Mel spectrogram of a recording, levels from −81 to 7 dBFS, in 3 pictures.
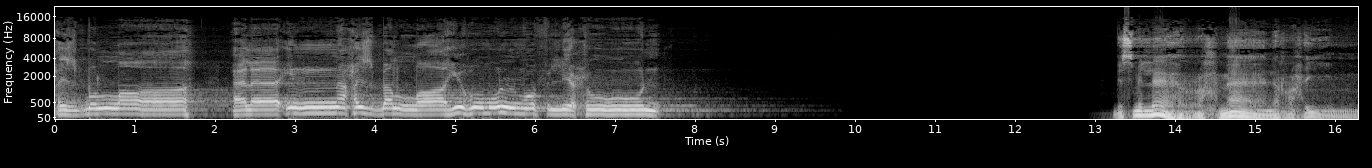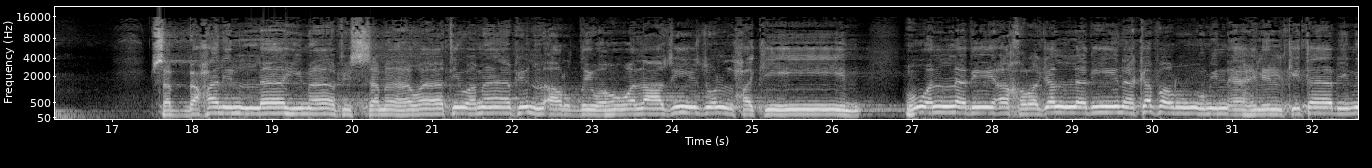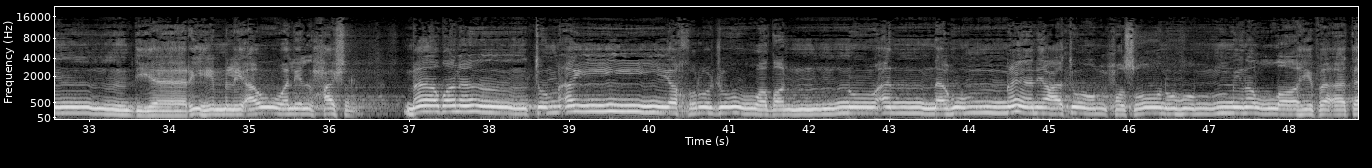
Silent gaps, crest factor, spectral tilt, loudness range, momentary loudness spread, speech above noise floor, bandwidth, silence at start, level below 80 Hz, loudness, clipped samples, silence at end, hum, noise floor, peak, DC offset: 10.45-12.87 s; 10 dB; -6 dB/octave; 5 LU; 7 LU; 80 dB; 15.5 kHz; 0 s; -32 dBFS; -9 LUFS; under 0.1%; 0 s; none; -88 dBFS; 0 dBFS; under 0.1%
